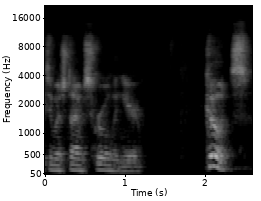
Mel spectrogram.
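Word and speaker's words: Kountze: much time scrolling here koontz that's how you pronounce that town thank you coons texas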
